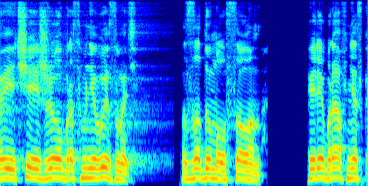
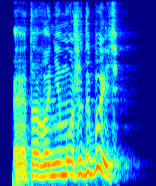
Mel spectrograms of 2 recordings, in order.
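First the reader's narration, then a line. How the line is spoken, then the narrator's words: Exclaiming in great agitation. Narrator (Russian): В страшном волнении воскликнул он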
